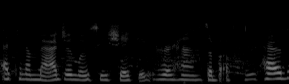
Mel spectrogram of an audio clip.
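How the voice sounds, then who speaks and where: A woman's voice: mid-range voice, steady tone, a little fast. A young woman narrating fan fiction and chatting casually to her channel's followers. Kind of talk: expressive first-person story narration and casual vlog outro. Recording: dull lo-fi home recording.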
